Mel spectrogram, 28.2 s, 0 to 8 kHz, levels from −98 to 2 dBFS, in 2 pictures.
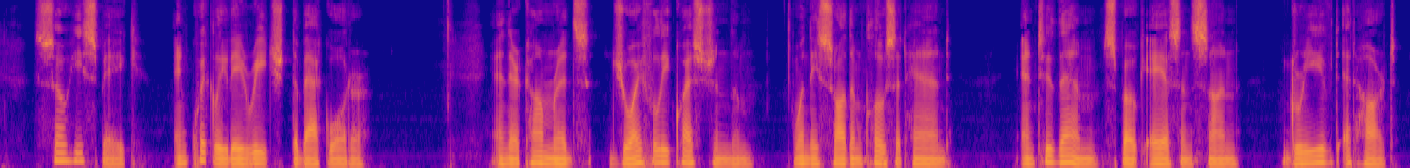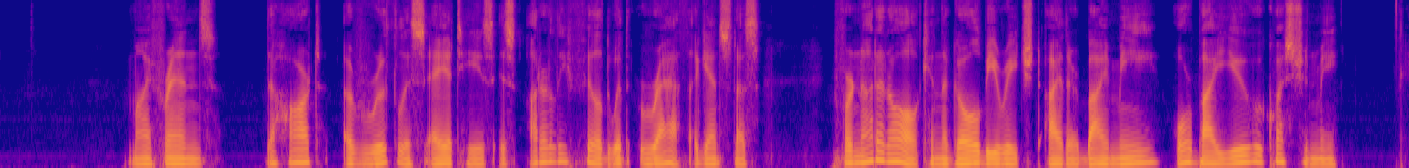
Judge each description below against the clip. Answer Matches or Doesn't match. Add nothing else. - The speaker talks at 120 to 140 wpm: Matches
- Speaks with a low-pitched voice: Matches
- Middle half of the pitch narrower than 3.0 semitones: Doesn't match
